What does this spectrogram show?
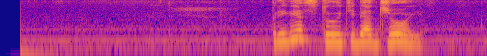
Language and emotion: Russian, positive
